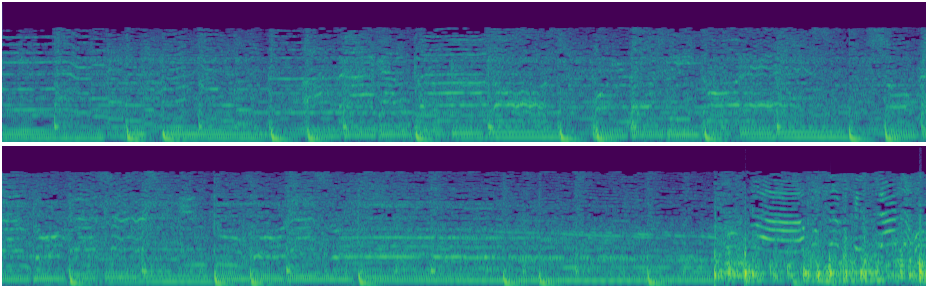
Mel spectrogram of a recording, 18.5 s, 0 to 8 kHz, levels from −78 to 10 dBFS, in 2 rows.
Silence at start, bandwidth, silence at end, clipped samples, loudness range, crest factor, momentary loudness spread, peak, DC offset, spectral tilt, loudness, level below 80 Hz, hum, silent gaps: 0 s; 5 kHz; 0 s; under 0.1%; 5 LU; 18 dB; 9 LU; 0 dBFS; under 0.1%; -10 dB/octave; -19 LUFS; -26 dBFS; none; none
